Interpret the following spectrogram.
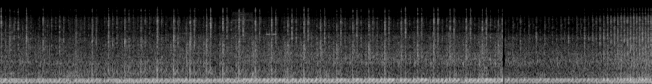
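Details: Pietenpol (Piet) aircraft in flight after engine rebuild, max 2525 rpm or better: steady even piston drone at constant speed, clean firing beat, no misses or knocks; louder, deeper and growlier than before rebuild; healthy.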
